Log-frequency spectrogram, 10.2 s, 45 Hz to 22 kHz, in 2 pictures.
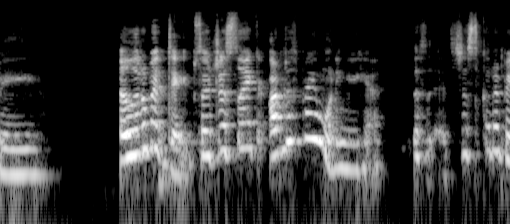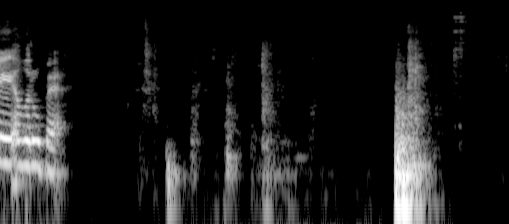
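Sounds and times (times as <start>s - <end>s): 
speech: 0.0s - 0.6s, 1.2s - 5.9s
door pushed shut with a solid thud: 9.1s - 9.6s.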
